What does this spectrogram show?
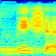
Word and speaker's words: Misha: You say my name is Misha. It's Russian. It's pronounced as Misha, but it's Misha.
